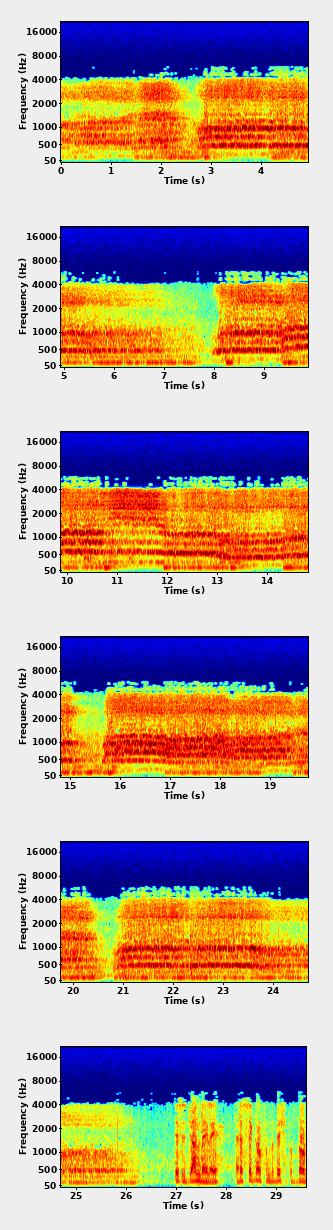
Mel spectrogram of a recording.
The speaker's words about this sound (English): The monks, still chanting, are taking their places on the upper platform. The crowd is silent. Let's listen.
